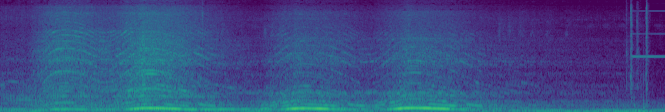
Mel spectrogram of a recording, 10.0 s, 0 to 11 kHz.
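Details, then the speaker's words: 2017 Toyota Vios, noisy once warm, oil not circulating: three throttle blips each bringing a heavy droning hum that swells and fades with revs; mechanic suspects the oil pump, not confirmed. "Ayan Yan oh lakas oh lakas ng Ugong"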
